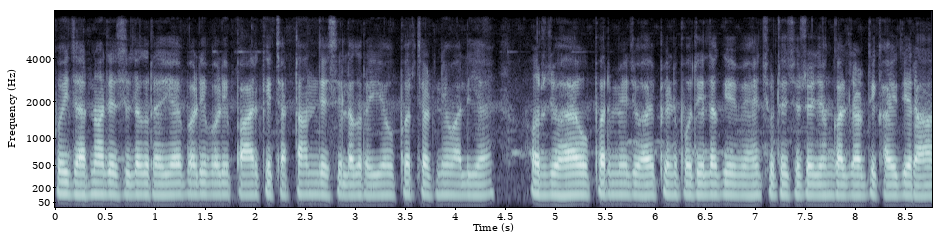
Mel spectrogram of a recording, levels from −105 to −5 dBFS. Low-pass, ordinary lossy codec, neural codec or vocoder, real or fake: 7.2 kHz; none; none; real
